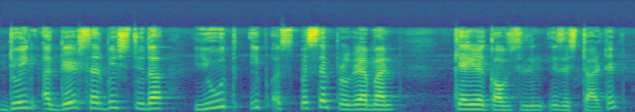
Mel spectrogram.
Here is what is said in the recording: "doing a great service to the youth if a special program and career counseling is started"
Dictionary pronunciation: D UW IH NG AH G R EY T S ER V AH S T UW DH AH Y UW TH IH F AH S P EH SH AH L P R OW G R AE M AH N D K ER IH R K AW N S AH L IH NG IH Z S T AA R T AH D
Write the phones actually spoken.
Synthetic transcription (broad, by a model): D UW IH NG AH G EY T S ER V AH S T UW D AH Y UW T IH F AH S P EH SH AH L P R OW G R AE M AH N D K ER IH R K AW N S AH L IH NG IH Z S T AA R T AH D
